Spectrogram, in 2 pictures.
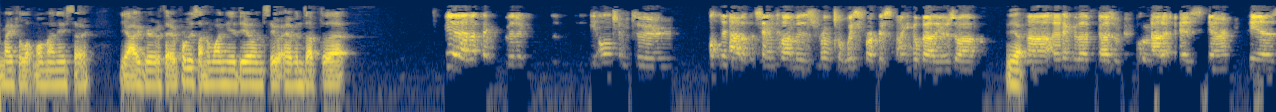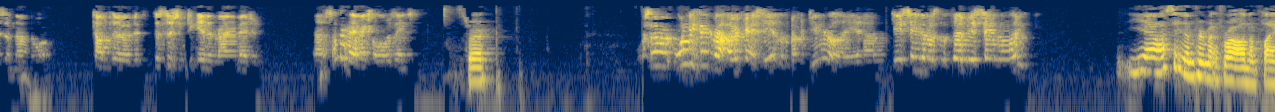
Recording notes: Really bad sound quality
